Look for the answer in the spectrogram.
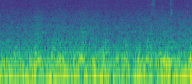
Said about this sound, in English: The train fills the silence, moving us further and further away from home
